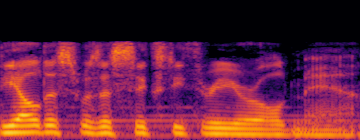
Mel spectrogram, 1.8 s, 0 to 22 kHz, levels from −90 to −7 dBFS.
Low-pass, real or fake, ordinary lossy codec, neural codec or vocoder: 7.2 kHz; real; MP3, 64 kbps; none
